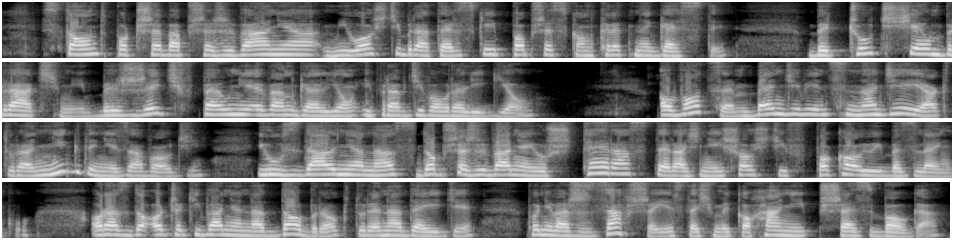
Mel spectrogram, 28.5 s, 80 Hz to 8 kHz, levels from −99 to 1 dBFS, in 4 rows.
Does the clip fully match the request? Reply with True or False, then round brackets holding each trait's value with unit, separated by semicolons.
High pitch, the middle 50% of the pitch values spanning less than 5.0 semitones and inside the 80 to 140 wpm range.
True (205 Hz; 3.7 semitones; 115 wpm)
